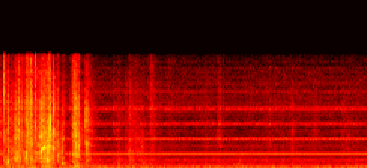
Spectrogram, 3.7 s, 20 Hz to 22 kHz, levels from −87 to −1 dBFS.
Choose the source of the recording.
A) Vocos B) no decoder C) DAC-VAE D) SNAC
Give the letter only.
C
